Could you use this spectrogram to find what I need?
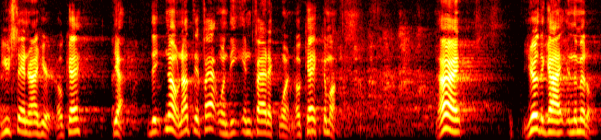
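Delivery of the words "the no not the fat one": normal talking voice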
